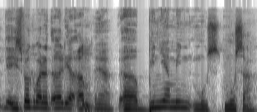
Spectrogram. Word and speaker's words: Binyameen Mūsa: Binyameen Mūsa. That's how you pronounce it, right?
